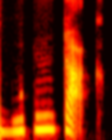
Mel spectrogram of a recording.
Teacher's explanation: It is not guten Tag, it is guten Tag, because in German, when any words ends with G, or when G comes at the end of any word, it will go a bit k sound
